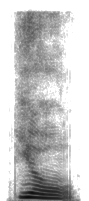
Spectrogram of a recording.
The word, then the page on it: 又: yòu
